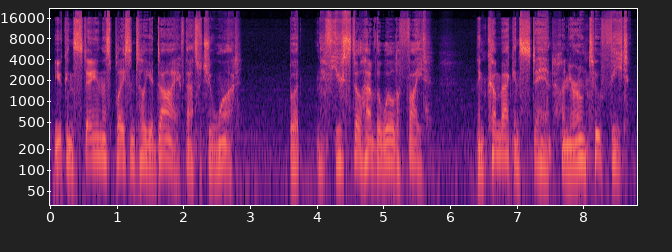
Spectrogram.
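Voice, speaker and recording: A man's voice: medium pitch, normal speed, slight background noise, lightly acted. A man playing a tough, brooding young fighter wracked with guilt in a video game, speaking in a blunt, earnest way. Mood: stern. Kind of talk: dramatic video game voice acting. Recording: loud music behind the voice. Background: music.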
